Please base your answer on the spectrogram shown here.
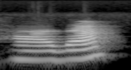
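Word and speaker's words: هٰذَا: We have hadha, and even though it's written as hadha, we pronounce it as hadha, which means this.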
